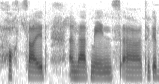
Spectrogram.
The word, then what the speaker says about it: Hochzeit: when we say Hochzeit, if you pronounce it together, it's Hochzeit, and that means to get married, a wedding.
